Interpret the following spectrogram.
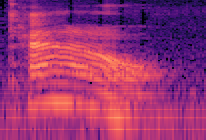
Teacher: this here is the word for rice with a falling tone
